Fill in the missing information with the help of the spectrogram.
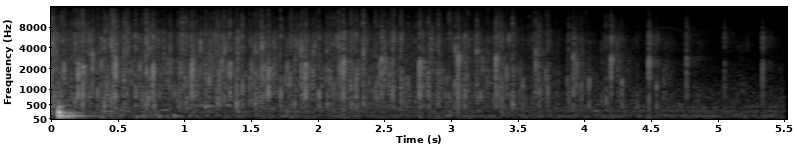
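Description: Audience applauding: dense clapping that thins out and dies away over about five seconds, with a brief knock right at the start.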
